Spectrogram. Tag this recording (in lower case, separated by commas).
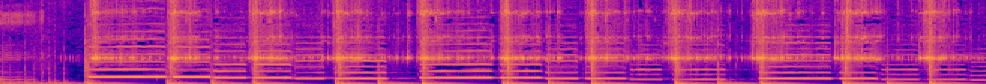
lullaby, music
